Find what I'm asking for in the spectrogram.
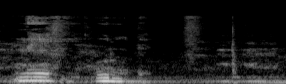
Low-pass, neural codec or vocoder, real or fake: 9.9 kHz; none; real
